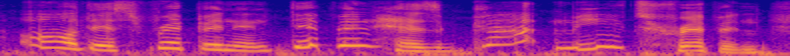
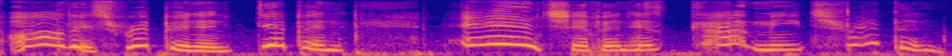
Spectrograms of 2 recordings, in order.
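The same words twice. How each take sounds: First: Put-on high, slow, cheeky kid voice; mock little brother. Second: High, slow cheeky rhyme; mock grandson. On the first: First take of the little brother's rhyme, high and slow. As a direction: play the smart-mouthed little brother. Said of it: "he's like". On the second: Imitating the grandson's rhyme, high and slow. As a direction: play the cheeky kid. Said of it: "the grandson's like".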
